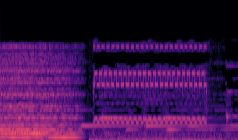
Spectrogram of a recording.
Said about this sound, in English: While working in her office, Marilyn receives a phone call.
